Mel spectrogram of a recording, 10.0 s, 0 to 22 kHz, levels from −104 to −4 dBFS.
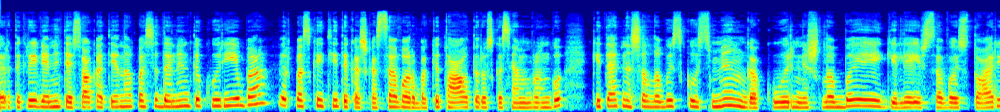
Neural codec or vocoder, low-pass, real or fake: vocoder, 44.1 kHz, 128 mel bands, Pupu-Vocoder; 14.4 kHz; fake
